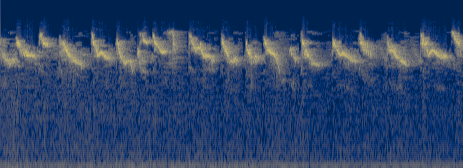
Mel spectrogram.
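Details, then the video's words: A female white-eye's song of quick, high, slurred chirps in an unbroken lively series, with a low steady hum beneath. "Pleci betina sangat bagus suaranya"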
